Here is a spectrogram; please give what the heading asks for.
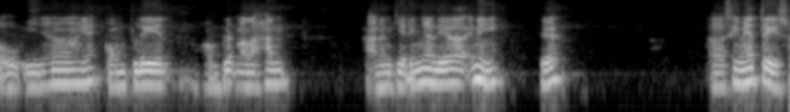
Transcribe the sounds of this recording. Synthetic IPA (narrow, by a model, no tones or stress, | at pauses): ouʔiɲəjəkomplɛt̪̚kɔmplɛt̪̚malahan | kaa̰nankiɾiɲadiaaʔini | jə | ʔəsimet̪ɾɪs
